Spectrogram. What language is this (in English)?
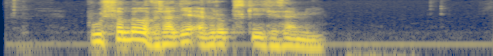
Czech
